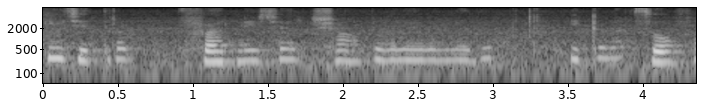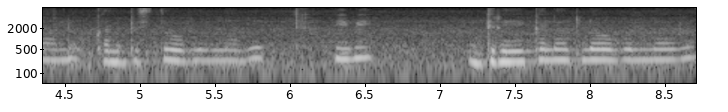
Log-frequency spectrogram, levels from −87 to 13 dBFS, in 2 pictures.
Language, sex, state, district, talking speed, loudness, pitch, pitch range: Telugu, female, Telangana, Mahabubabad, 105 wpm, -19 LUFS, 245 Hz, 225-255 Hz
